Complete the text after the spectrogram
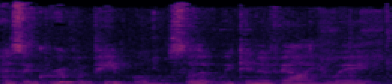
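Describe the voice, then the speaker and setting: Woman, candidate at a forum; mellow, even delivery, halting, recorded at a distance. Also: medium pitch. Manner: halting, repeats words. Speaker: school board candidate at a forum. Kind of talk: unscripted public forum answer. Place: meeting board room. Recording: echoey board room, distant mic, background noise.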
